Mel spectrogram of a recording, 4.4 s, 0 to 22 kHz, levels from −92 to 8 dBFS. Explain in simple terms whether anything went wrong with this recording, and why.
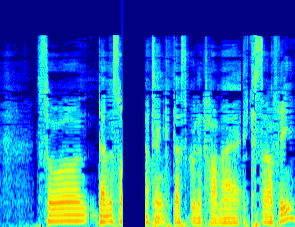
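The audio went through heavy HE-AAC compression, likely at a very low data rate. That method keeps only the lower sounds and fakes the treble by copying lower parts upward, with nothing real above about 11.5 kHz. The s sounds in this speech turn gritty, metallic or lispy.

The recording also suffered an audio dropout to silence, likely because the input signal was briefly lost while recording continued. From 1.83 to 2.19 seconds, about a third of a second, the speech cuts to total silence, with no background sound at all, and then resumes.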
